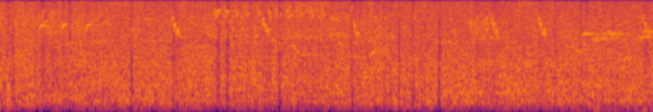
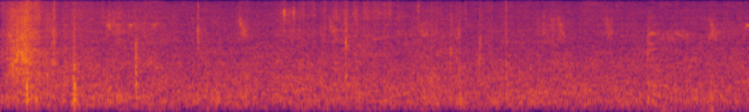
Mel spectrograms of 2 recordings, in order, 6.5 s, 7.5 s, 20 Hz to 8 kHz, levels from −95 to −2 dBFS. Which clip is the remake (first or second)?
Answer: second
